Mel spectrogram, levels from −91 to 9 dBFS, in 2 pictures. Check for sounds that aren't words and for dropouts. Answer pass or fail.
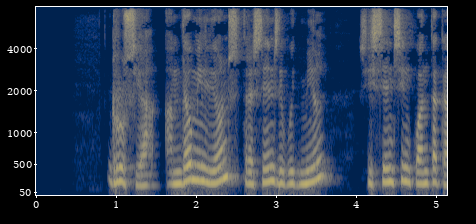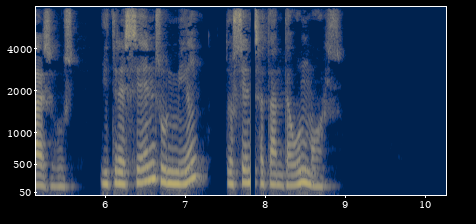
fail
